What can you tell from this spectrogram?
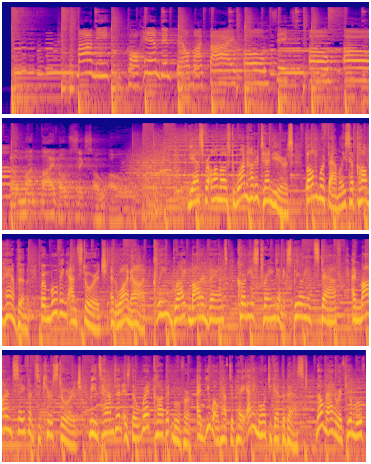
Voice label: radio spot; mommy call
